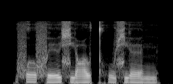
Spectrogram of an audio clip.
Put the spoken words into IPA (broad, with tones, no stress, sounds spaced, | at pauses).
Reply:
f ɤ˥ f e˧˥ ɪ̯ ɕ j ɑ˧˥ ʊ̯ t̪ʰ u˥˧ ɕ j ɛ˥˩ n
